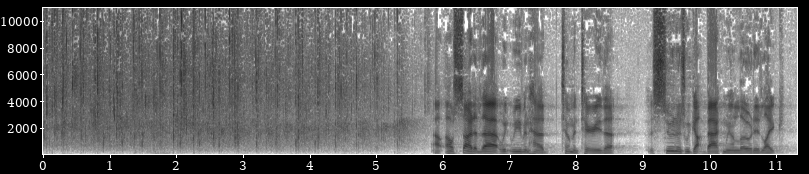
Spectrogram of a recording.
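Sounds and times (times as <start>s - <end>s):
audience applause: 0.0s - 5.8s
speech: 5.9s - 11.3s.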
